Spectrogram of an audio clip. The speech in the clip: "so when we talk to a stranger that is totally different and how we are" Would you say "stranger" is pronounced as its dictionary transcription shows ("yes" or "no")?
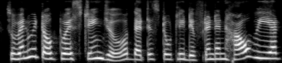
no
